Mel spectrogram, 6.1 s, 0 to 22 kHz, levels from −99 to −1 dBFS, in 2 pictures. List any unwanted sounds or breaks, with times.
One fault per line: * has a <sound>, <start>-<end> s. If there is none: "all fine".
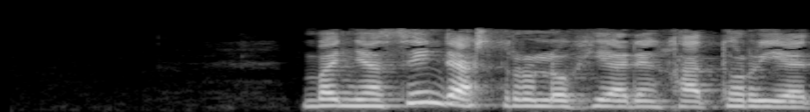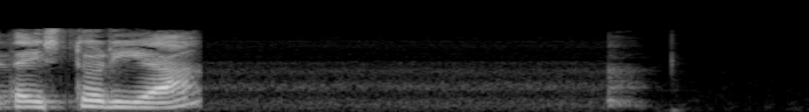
all fine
